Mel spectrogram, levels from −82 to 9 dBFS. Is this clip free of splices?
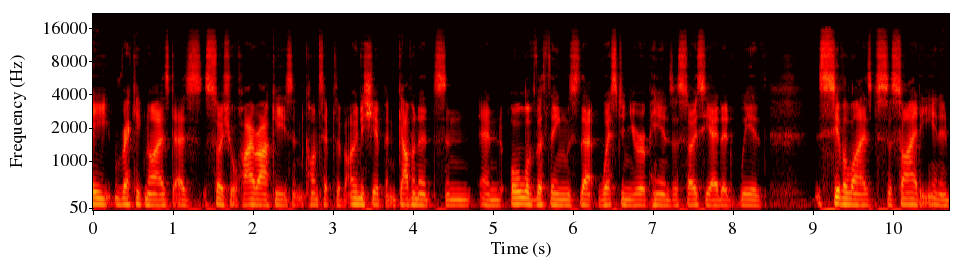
yes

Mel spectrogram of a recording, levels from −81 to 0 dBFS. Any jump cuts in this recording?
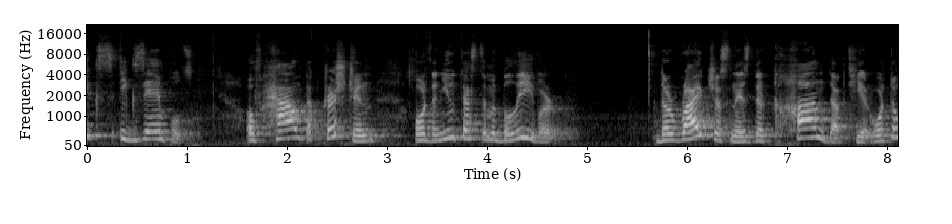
no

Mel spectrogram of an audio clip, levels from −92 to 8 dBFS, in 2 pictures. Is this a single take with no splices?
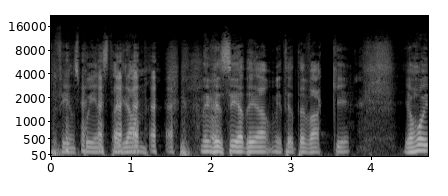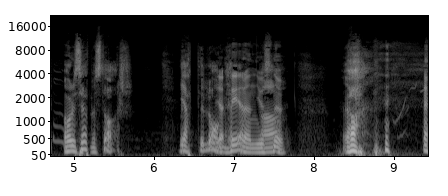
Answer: no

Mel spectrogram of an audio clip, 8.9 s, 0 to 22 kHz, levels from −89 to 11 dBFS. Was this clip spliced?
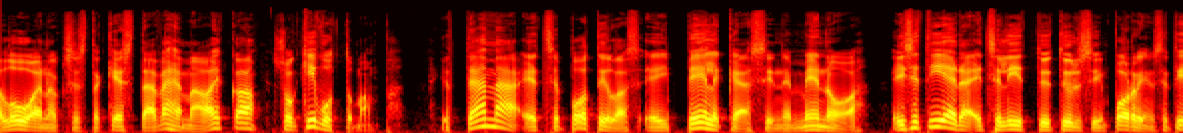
yes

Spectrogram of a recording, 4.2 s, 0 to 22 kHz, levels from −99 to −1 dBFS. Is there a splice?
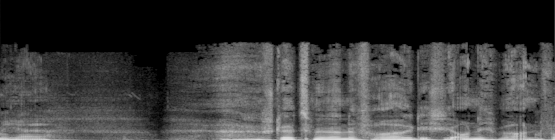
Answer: no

